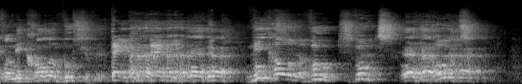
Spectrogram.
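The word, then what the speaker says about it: Vučević: Nikola Vucevic.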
